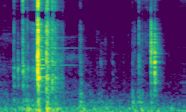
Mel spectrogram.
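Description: A penny pushed by finger through the slot of a digital coin-counting jar lid: one sharp click about half a second in, a few lighter clicks after it, and another click near the end.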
